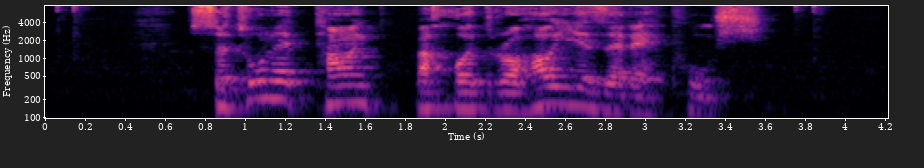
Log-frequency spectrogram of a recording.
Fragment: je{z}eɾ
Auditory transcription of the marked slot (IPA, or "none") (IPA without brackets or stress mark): z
